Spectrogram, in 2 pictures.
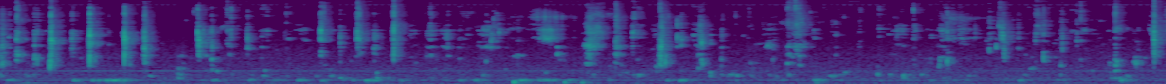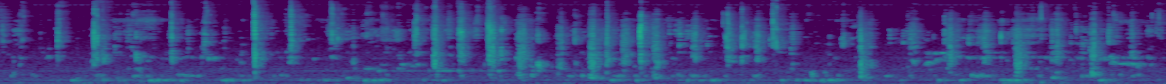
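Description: A person eating fish curry with his hands, chewing with wet mouth sounds and lip smacks. There are irregular sharp clicks and squelches throughout.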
